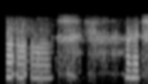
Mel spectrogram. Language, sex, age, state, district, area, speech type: Assamese, female, 18-30, Assam, Kamrup Metropolitan, rural, conversation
